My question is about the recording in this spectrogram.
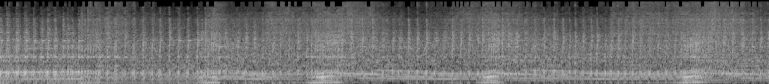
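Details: Homemade bike, Yamaha 125cc two-stroke (DT or RD YPVS) in old Tunturi frame, cold on choke: revving rising and falling about every second with a harsh rasping grind; grinding when clutch pulled, cause unconfirmed.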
